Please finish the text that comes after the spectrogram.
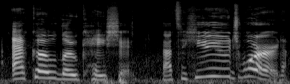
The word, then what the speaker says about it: echolocation: They have a special sense called echolocation. That's a huge word. I want you to clap that sound, all those sounds in that word out. Echolocation. Wow, that's 5 syllables.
